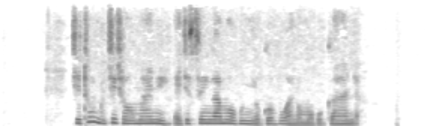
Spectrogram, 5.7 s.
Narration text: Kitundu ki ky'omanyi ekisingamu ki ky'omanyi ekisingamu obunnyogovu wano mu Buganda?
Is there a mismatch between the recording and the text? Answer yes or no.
yes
